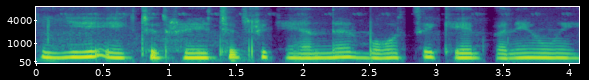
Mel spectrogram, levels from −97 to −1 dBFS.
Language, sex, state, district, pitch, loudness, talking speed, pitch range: Hindi, female, Madhya Pradesh, Bhopal, 205 Hz, -17 LUFS, 190 wpm, 200-225 Hz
